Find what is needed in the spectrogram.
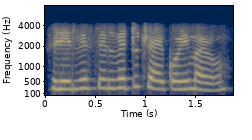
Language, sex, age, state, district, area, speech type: Assamese, female, 18-30, Assam, Biswanath, rural, conversation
